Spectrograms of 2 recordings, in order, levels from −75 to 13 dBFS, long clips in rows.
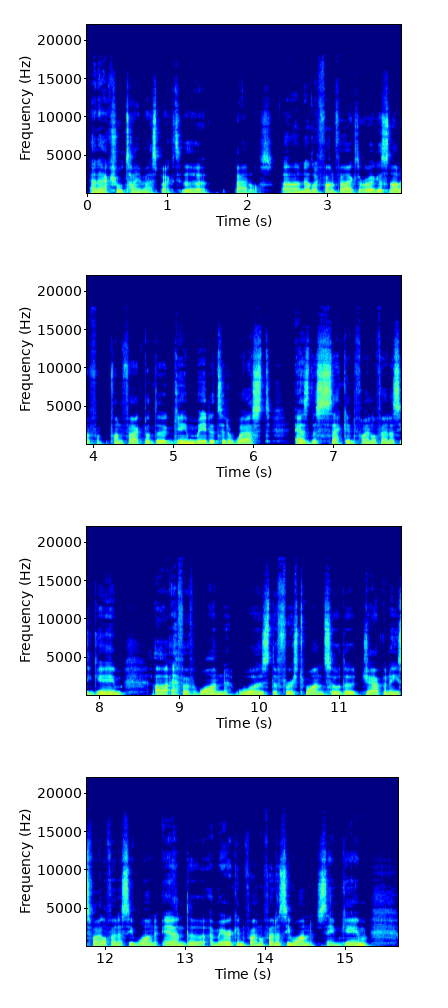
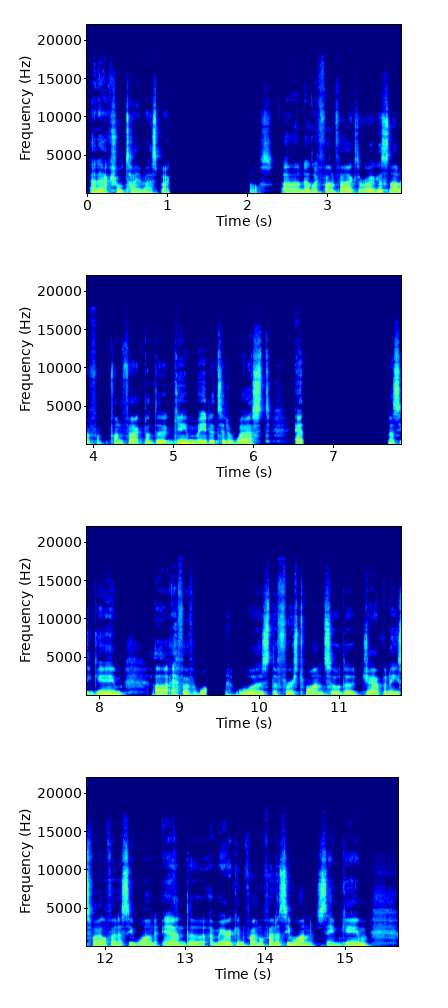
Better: first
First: none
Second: audio cutting out; at 1 s for 1 s, at 6.5 s for 1 s and at 9.5 s

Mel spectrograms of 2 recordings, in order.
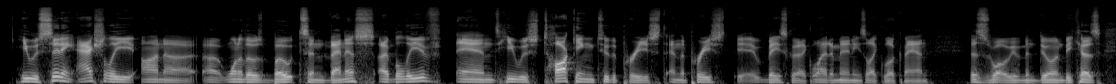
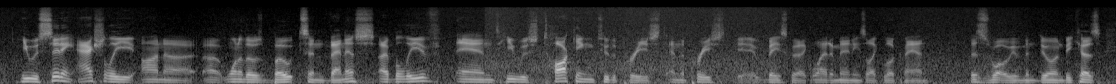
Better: first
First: none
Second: hiss; noticeable; throughout; 15 dB below the speech

